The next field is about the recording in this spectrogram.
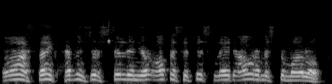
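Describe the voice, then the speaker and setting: A man's voice: high-pitched, fairly even intonation, a little fast, breathy edge, no echo, dull audio. A man playing a frantic Scotsman with a Scottish accent, urgently pleading for help in an old-time radio detective drama. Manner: urgent, agitated.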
